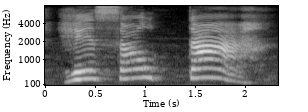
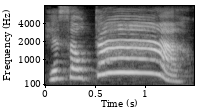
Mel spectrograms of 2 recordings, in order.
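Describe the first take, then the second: First: RESSALTAR slowly split, landing on TAR; stress on last syllable. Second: RESSALTAR called out with TAR long, high and loud; calling the word. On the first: Teacher shows pupils an oxytone, slow syllable stress. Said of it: "A última sílaba é a mais forte". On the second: Teacher calls the word to find its stress, calling out. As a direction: call "Ressaltar" as if summoning it, holding TAR. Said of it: "Chama que vem". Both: Shown as a demonstration.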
